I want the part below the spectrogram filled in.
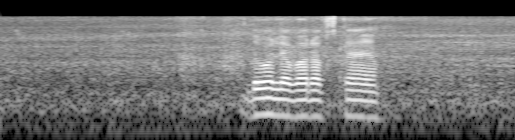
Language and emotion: Russian, sad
